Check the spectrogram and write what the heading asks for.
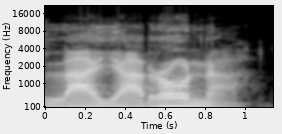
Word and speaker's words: La Llorona: Not how you say it. – Well, how do you say it? – It's La Llorona.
